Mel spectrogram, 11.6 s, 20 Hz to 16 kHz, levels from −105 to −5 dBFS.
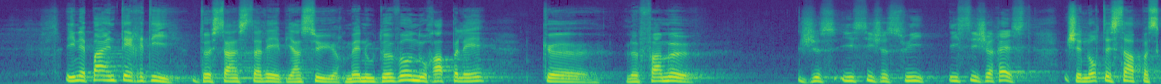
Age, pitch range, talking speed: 60-79, 130-160 Hz, 155 wpm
